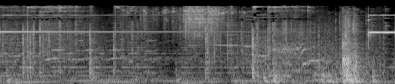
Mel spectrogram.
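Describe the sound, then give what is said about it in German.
Several coins drop one after another into a donation chest, each landing with a bright metallic clink and brief jingle, fairly loud, with no talking. “Dort ist auch die legendäre Zeitrisse-Spendentruhe aufgestellt. Werfen Sie doch bei Gelegenheit ein paar Münzen hinein.”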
